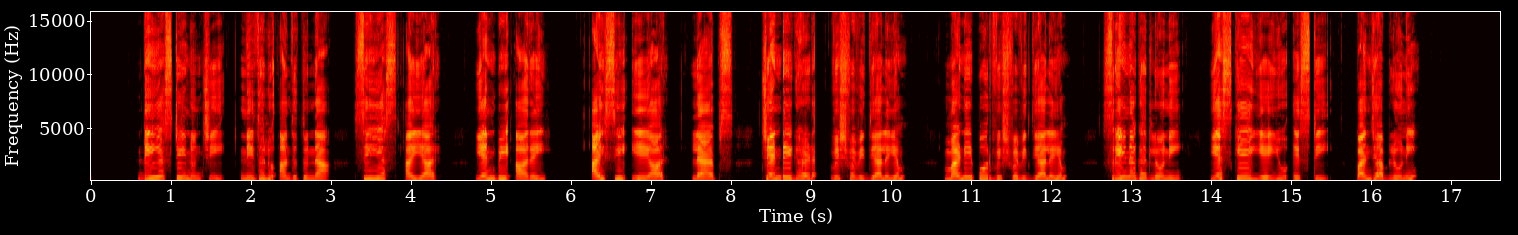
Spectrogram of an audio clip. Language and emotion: Telugu, neutral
